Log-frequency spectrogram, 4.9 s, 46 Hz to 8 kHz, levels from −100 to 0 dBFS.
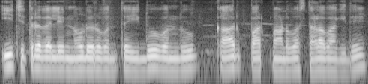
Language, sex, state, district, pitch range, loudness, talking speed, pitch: Kannada, male, Karnataka, Koppal, 110-125 Hz, -16 LUFS, 110 wpm, 115 Hz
